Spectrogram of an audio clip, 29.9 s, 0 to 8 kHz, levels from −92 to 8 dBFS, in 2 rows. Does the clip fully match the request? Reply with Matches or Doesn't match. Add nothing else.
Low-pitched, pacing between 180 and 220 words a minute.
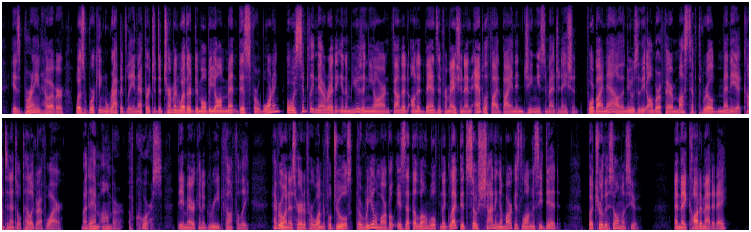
Matches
